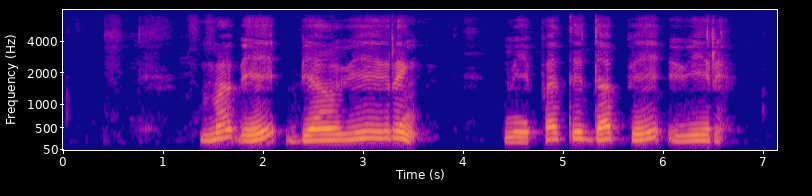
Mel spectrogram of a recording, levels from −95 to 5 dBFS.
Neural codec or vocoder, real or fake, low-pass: none; real; 7.2 kHz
